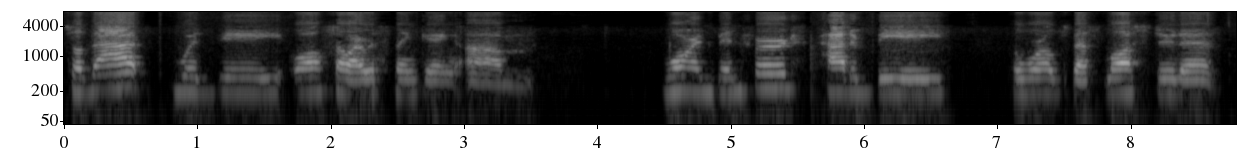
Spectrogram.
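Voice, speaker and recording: A woman's voice: fairly low pitch, slow pace. A woman leading a group conference call as organizer, talking informally and tentatively, thinking aloud and checking in with the others. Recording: noisy conference call line.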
